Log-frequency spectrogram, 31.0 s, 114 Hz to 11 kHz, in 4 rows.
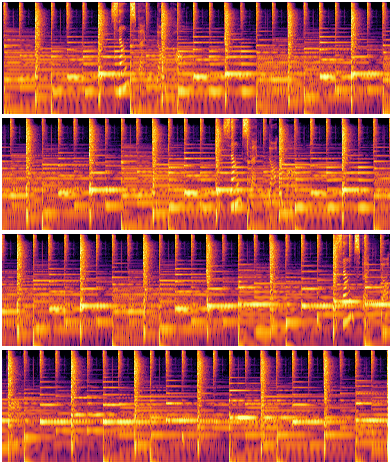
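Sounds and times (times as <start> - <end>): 
drums: 0.0 - 14.0, 14.6 - 30.9
sweet piano loop: 0.0 - 30.9.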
